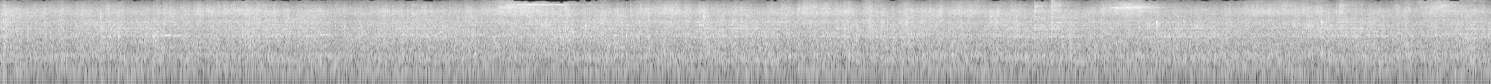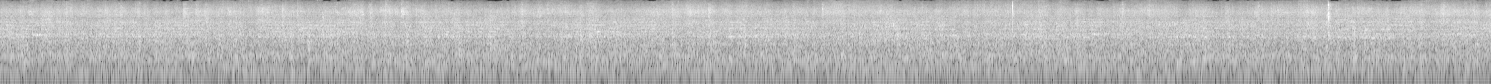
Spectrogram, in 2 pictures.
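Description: Freight train of loaded-looking high-sided hopper cars rolling past close by: a loud, steady rumble with wheels clicking over the rail joints and a couple of brief high wheel squeals in the first half.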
